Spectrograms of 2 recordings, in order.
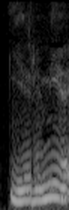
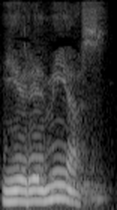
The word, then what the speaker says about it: Jeremías: Bueno, entonces ya vimos la pronunciación del hebreo, Jeremía. La pronunciación del griego, Hieremía. La pronunciación del español antiguo, Jeremías. Y en el español moderno, ¿cómo dice en su Biblia? Jeremías.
